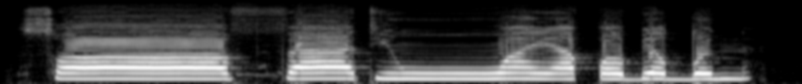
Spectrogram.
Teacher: کلمت ویقبضن، واو حروف الادغام بغنہ میں سے ہے اور ادغام کا معنی ہے حرف کو حرف میں داخل کرنا، لہذا ہم یہ تنوین کو واو میں ملا کے غنہ اور تشدید کے ساتھ یہ حکم کو ادا کریں گے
